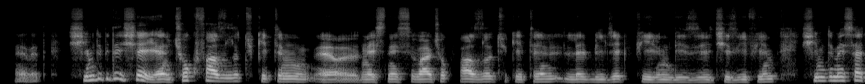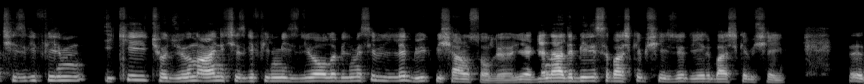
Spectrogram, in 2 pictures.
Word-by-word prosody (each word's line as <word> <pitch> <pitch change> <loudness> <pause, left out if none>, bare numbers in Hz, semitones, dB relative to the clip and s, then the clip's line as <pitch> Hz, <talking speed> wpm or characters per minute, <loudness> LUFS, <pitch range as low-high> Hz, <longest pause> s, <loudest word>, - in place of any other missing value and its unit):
Evet. - - -9 0.2
Şimdi 205 +7 -2
bir 255 - -8
de, 265 -3 -2
şey, 215 -1 +4
hani, 245 -1 +4
çok 185 -4 -2
fazla 155 -3 +2
tüketim, 130 -3 -4
eee, 115 - +1
nesnesi 120 +1 -2
var, 120 0 +4
çok 140 -1 -6
fazla 130 0 0
tüketilebilecek 120 -1 -5
film, 115 -2 -4
dizi, 110 0 -6
çizgi 115 0 -3
film. 125 +2 -6 0.2
Şimdi, 170 +1 -2
mesela, 180 +1 0
çizgi 175 +1 -5
film, 185 +2 -2 0.2
2 215 -9 -1
çocuğun 160 +2 +1
aynı 170 +2 +7
çizgi 155 -3 -2
filmi 160 0 +1
izliyor 150 +2 +1
olabilmesi 165 +3 +2
bile 175 0 -1
büyük 165 +2 -2
bir - - 0
şans 130 -3 +2
oluyor. 95 +1 -2
Ya, 115 +2 +2
genelde 155 +5 +6
birisi 165 0 +2
başka 155 +1 +3
bir - - -6
şey 145 - -1
izliyor, 145 +3 -4
diğeri 140 0 -3
başka 130 +1 +1
bir 115 - -9
şey. 100 -1 -4 0.7
Eee, - - +1
150 Hz, 165 wpm, -25 LUFS, 120-170 Hz, 0.7 s, aynı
